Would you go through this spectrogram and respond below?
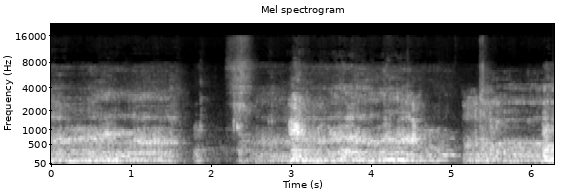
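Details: Boxer dog in a game of tug of war, growling hard and low. The rumble runs almost without a break, apart from a short dip near two seconds.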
